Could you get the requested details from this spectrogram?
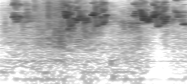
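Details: Young hand-fed Bourke's parakeets, also called grasskeets, chirping indoors as they are carried to the table for feeding, youngest first; bright high twittering notes in quick bursts with a short pause midway, soft low voice faintly underneath.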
